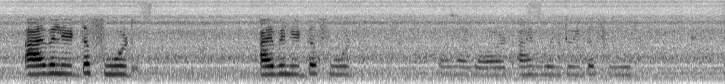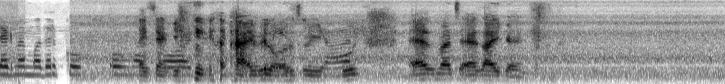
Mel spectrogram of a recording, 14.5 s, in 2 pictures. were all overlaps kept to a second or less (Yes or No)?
No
